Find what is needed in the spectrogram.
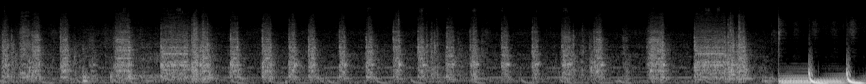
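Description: Inkjet printer printing a page, its print head moving back and forth in quick repeated strokes, about three a second, as the sheet feeds out.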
